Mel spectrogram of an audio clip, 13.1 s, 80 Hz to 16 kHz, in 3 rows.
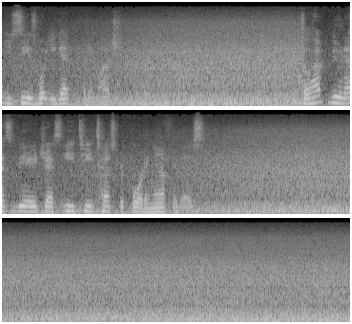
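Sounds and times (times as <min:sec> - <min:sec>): low hum: 0:00.0 - 0:13.0
steady hiss: 0:00.0 - 0:13.0.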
